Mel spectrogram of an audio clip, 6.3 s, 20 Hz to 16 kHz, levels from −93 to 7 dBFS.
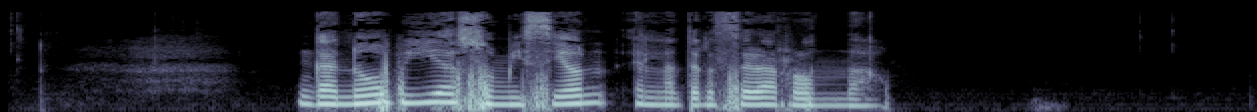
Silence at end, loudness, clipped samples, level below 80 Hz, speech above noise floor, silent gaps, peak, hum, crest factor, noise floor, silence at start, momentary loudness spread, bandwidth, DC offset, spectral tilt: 1.85 s; -19 LUFS; under 0.1%; -44 dBFS; 58 dB; none; -4 dBFS; 50 Hz at -45 dBFS; 18 dB; -76 dBFS; 1.5 s; 12 LU; 11.5 kHz; under 0.1%; -6 dB/octave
